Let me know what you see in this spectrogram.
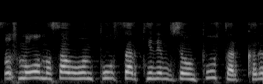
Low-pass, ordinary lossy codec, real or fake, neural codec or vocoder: none; none; fake; codec, 16 kHz, 1.1 kbps, Voila-Tokenizer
